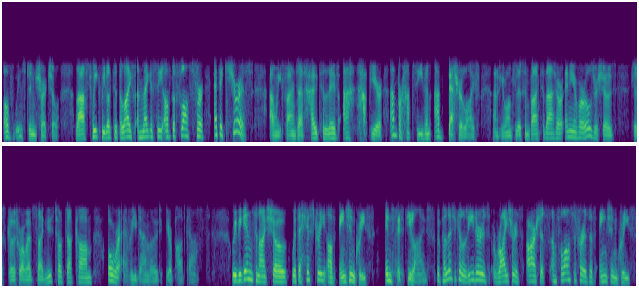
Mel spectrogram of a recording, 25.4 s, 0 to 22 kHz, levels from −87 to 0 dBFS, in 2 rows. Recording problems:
phone-call audio; poor line; nothing above 3.5 kHz

